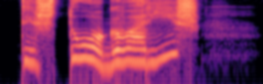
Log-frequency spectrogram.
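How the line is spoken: Discreet whisper. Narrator (Russian): Прошептала я, не желая, чтобы остальные, услышав, к кому я обращаюсь, посчитали меня сумасшедшей

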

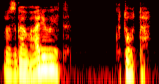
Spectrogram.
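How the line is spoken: Uncertain. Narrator (Russian): неуверенно сказал Вихров

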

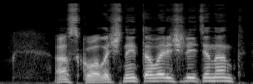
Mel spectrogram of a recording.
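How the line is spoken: Shouted without turning. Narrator (Russian): Не оборачиваясь, крикнул Сиротинин

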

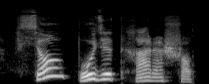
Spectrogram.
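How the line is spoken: Cheerful loud speech. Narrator (Russian): бодро улыбнувшись своему отражению, громко сказала

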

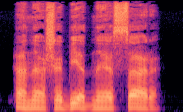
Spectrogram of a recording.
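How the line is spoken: Mutter. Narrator (Russian): пробормотала Регина

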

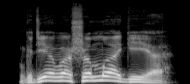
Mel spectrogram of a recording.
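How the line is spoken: Shouting. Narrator (Russian): прокричал

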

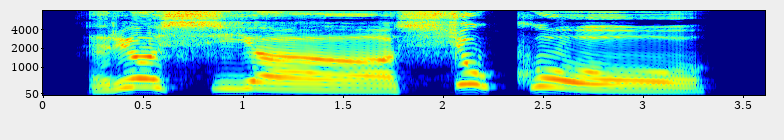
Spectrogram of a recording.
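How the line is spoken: Sudden yell from outside. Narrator (Russian): Вдруг завопил кто-то снаружи

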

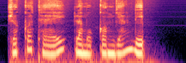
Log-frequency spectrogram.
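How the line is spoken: Muttering. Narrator (Vietnamese): Một người lẩm bẩm

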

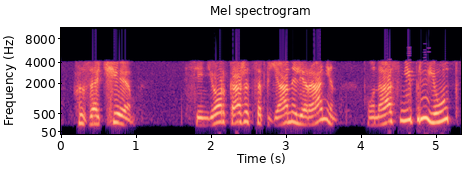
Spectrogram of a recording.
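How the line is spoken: Shouting. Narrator (Russian): закричали слуги

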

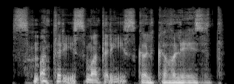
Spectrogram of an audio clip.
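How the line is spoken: Laughing. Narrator (Russian): посмеялась она

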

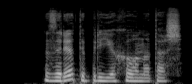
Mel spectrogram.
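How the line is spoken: Calm. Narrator (Russian): добавил он спокойно

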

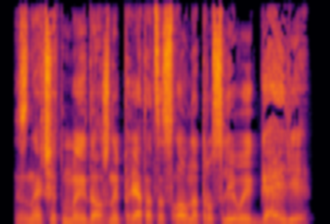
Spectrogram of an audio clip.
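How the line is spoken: Exclaiming armored warrior. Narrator (Russian): воскликнул воин в массивных доспехах

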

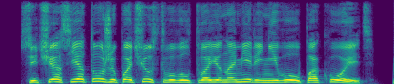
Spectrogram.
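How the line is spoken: Quick shout. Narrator (Russian): немедленно крикнул Костя

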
